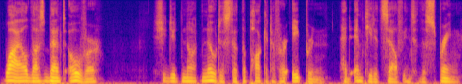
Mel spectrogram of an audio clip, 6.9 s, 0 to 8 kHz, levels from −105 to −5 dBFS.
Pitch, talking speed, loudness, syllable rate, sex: 105 Hz, 175 wpm, -21 LUFS, 5.1 syllables/s, male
